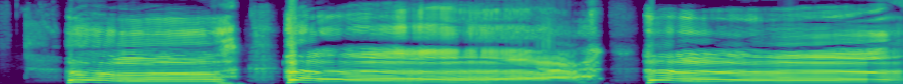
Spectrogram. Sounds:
Sigh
